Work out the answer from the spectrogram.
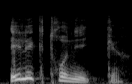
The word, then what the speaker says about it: électronique: Électronique. Okay, so k at the end. Remember Q-U-E at the end. K.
